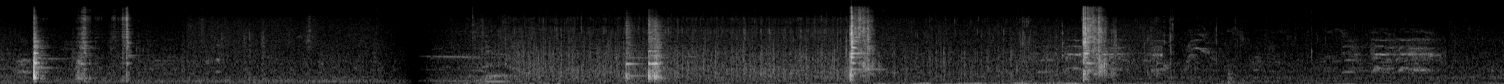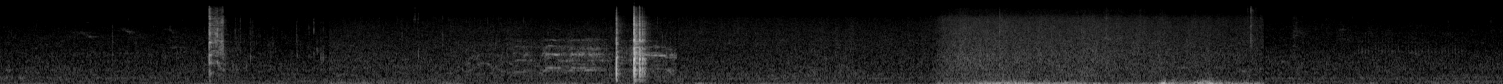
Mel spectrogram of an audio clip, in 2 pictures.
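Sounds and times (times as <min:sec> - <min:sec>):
metal spatula striking pan: 0:00.4 - 0:01.4
meat sizzling in a wok: 0:04.3 - 0:11.7.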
